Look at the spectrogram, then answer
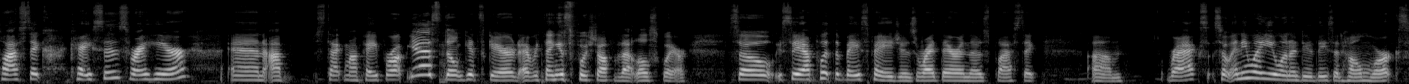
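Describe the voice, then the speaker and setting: A woman speaks at a moderate pace in a medium pitch with a bright, sharp tone, broken by long, frequent pauses. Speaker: scrapbooking instructor. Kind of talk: tutorial. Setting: home craft room.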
